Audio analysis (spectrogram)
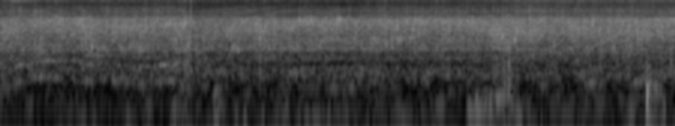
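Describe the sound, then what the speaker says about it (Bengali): A little water is poured into a spice paste of turmeric, salt, oil and pepper for a fish curry, a steady close gushing splash with no speech. "এতে একটু জল দিয়ে দিচ্ছি"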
